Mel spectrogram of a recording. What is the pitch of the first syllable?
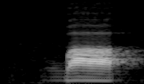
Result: low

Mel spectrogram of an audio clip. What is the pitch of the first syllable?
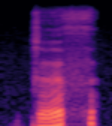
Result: rising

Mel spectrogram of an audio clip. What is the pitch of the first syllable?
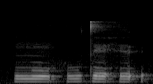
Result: low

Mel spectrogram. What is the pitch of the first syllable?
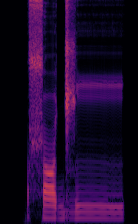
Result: low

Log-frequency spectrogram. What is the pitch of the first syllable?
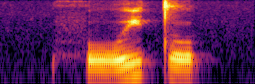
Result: rising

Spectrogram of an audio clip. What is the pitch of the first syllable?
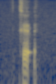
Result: high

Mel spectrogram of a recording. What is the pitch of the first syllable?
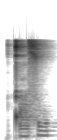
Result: low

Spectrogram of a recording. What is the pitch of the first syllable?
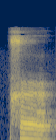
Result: low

